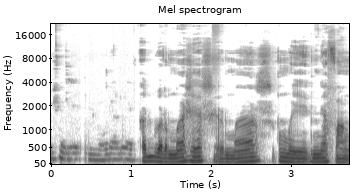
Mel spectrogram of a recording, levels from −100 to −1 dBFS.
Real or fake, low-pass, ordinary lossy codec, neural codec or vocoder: real; none; none; none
